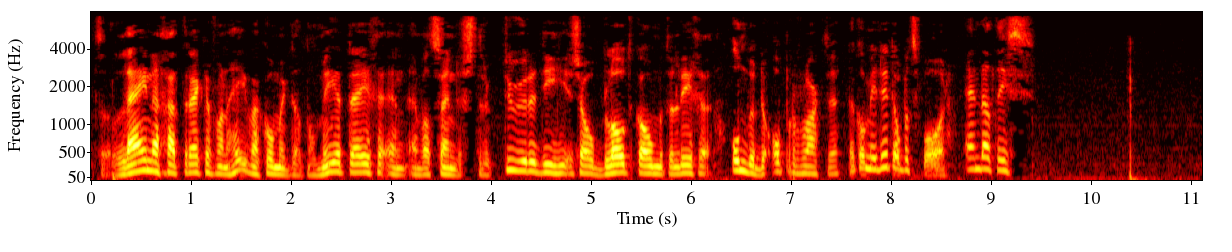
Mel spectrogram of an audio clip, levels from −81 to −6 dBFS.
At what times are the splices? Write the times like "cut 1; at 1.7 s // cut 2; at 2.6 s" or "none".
cut 1; at 7.5 s // cut 2; at 8.7 s

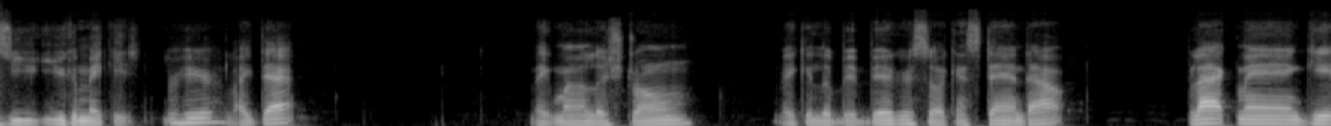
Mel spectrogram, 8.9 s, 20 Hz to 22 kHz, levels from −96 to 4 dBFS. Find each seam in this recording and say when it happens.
cut 1; at 1.1 s // cut 2; at 5.0 s

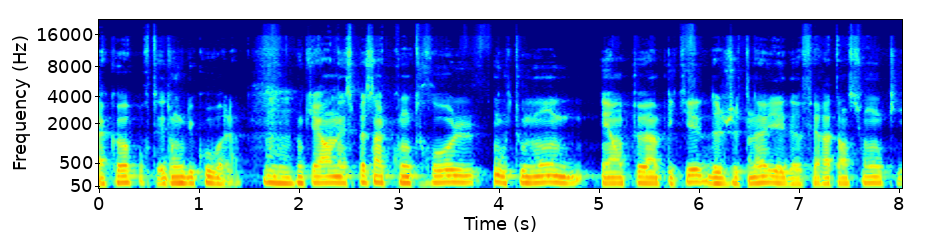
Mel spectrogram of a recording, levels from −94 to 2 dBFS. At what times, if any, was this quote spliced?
cut 1; at 3.9 s // cut 2; at 6.0 s // cut 3; at 6.5 s

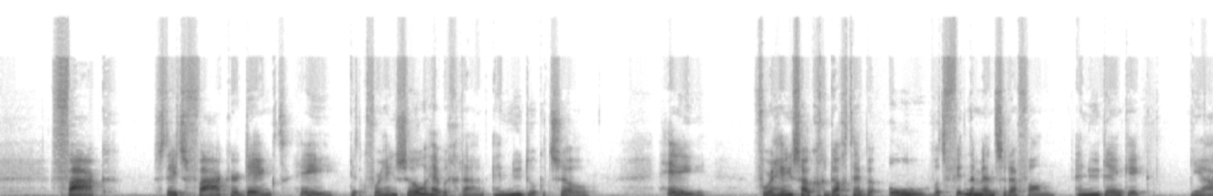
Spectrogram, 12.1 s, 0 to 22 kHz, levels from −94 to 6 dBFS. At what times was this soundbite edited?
cut 1; at 3.6 s

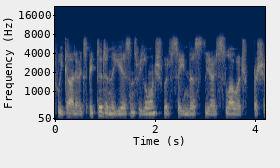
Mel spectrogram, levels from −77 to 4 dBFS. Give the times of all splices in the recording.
none

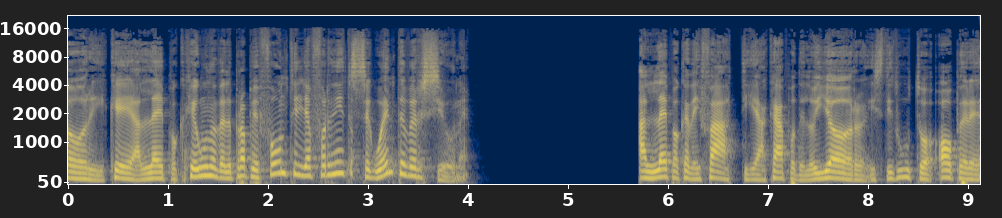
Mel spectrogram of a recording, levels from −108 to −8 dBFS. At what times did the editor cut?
cut 1; at 1.2 s // cut 2; at 2.8 s

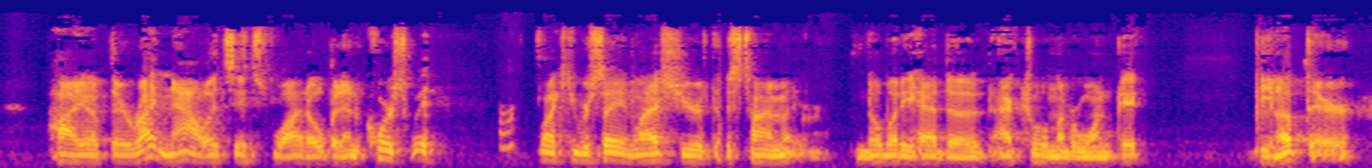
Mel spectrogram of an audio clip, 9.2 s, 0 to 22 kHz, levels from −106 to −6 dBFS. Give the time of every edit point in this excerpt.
none

